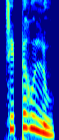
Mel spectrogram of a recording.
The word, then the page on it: ಚಿಟ್ಟಹುಲ್ಲು: ciṭṭa hullu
